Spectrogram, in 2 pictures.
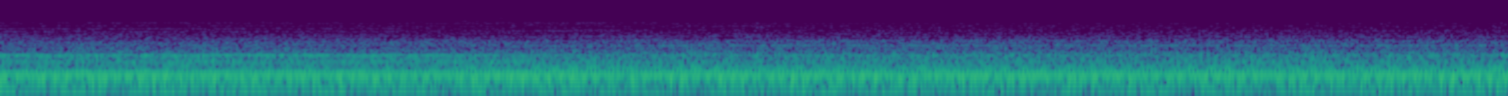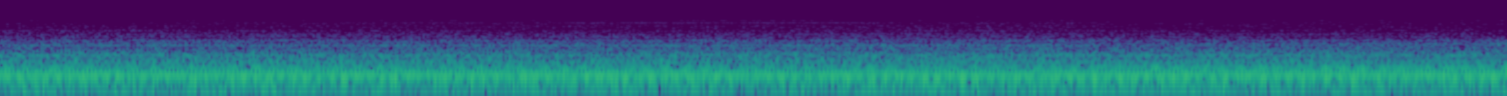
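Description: Sensor microwave oven running on a timed cook: a steady electrical hum with several pitched tones over the low rush of its fan, heating a covered bowl of egg and water.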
